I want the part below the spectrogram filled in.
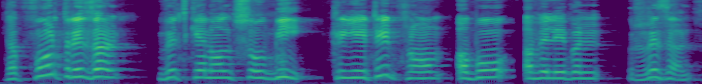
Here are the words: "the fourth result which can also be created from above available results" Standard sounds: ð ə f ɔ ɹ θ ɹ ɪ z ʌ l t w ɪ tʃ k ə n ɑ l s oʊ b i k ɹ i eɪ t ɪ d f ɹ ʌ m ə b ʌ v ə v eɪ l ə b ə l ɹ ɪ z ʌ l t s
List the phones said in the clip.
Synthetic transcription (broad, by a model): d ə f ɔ ɹ t ɹ ɪ z ʌ l t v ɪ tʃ k ə n ɑ l s oʊ b i k ɹ i eɪ t ɪ d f ɹ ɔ m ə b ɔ ə v eɪ l ə b ə l ɹ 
